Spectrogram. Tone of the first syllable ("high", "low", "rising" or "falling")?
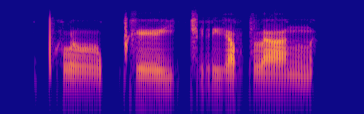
low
